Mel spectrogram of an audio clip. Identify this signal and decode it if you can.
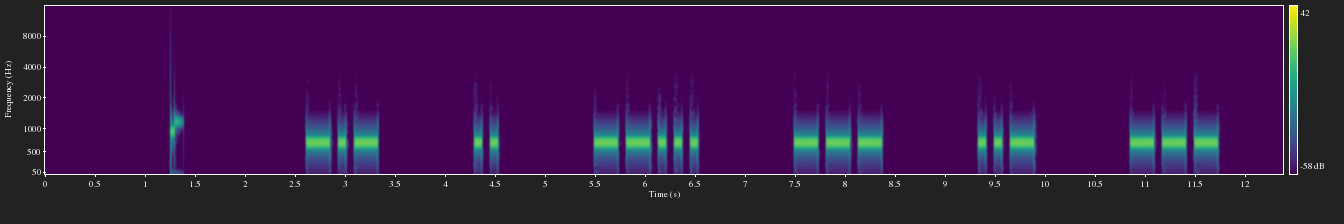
Morse code, heard as a keyed tone, about 16 wpm, spaced as for 7 wpm, 700 Hz. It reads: KI7OUO
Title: USA Call Signs - 4x Character Spacing - 15wpm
